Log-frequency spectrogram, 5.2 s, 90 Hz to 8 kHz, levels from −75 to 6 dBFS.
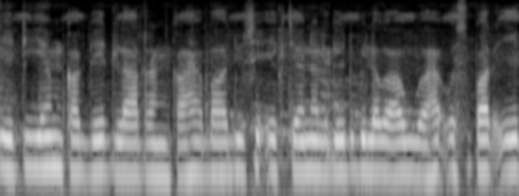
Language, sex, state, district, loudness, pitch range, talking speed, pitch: Hindi, male, Uttar Pradesh, Varanasi, -16 LUFS, 155-165 Hz, 210 wpm, 160 Hz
